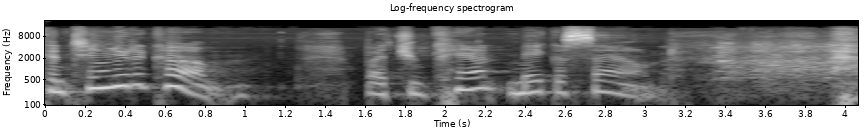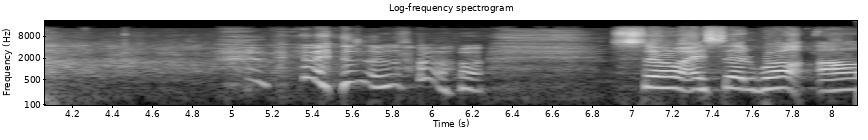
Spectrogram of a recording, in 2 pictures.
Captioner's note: laughter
